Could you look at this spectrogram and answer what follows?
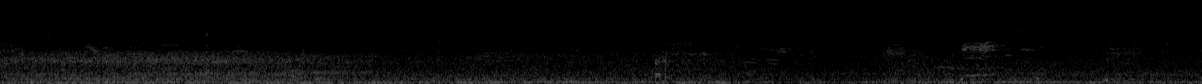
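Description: Quiet open-air ambience: a low steady rumble with scattered faint animal calls, a few of them close together about nine to ten seconds in.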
